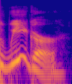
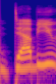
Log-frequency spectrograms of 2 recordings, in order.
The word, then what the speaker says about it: Uyghur: Oh, it is Uyghur. Wow. What do you know? Yeah, WEEGU Thank you, Jamie, for is the informing us.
